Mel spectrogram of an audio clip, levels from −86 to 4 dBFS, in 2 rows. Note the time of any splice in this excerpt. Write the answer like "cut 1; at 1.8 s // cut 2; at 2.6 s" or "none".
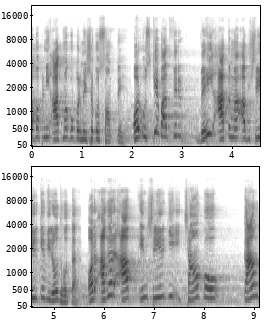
cut 1; at 1.8 s // cut 2; at 5.5 s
